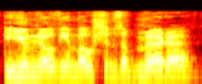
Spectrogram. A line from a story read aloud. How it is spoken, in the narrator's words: he spat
